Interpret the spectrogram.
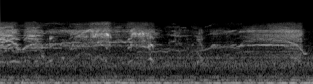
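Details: Peregrine falcon at the nest in Groningen during feeding, May 2020: harsh screechy calls fading into a thinner, drawn-out high whine that slides downward at the end, with low background hum.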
